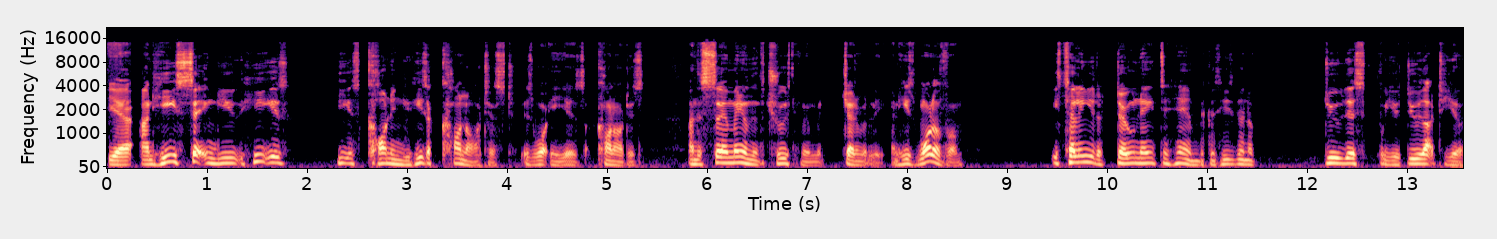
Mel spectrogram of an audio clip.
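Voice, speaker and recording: Very fast and somewhat breathy, a man's speech has lively intonation and big swings in loudness. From England. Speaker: political commentator. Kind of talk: casual commentary. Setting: in a car park. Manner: halting.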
